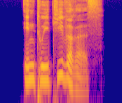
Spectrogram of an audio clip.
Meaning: strong/mixed nominative/accusative neuter singular comparative degree of intuitiv
- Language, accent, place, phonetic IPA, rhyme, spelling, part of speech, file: German, Germany, Berlin, [ˌɪntuiˈtiːvəʁəs], -iːvəʁəs, intuitiveres, adjective, De-intuitiveres.ogg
